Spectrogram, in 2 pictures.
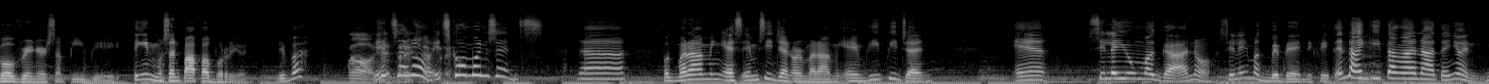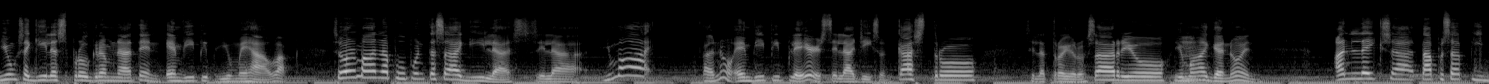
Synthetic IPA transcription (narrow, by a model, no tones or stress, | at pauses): ɡ̥ovɛɹnɛɹsnɐŋpḭbḭːʔḛjt̪ɪŋɪnmosɐnpaːpɐbʊɾjo̰nd̪ɪba | ʔɪt̪sɐno̞ʔɪt̪skoːmonsɛns | nɐpɐɡ̚mɐɾaːmɪŋʔɛsʔɛmsid͡ʒanoɹmɐɾaːmɪŋʔɛmvipid͡ʒan | ʔɛ | sɪlajʊŋmɐɡɐɐno̞sɪlajmɐɡ̚bɛbɛːnɪfɪt̪ʔɛnːɐkɪkiːt̪ɐŋanaːt̪ɪnjonjʊŋsɐɡiːlɐspɾoɡɾɐmnaːt̪ɛnʔɛmvipijʊŋmɐjha̰ːwɐ̰k̚ | soʔɐŋmɐŋanɐpuːpʊnt̪ɐsɐɡiːlɐ̰sːɪla̰jʊŋmɐŋa | ʔɐno̞ʔɛmviːpiplɛjɛɹsːɪlad͡ʒejso̰nkast̪ɾo̞ | sɪlat̪ɾojɾosaɾjo̞jʊŋmɐŋaɡɐno̞n | ʔɐnlajksɐt̪aːposːɐpi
